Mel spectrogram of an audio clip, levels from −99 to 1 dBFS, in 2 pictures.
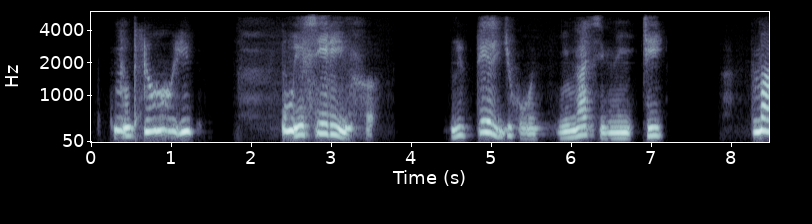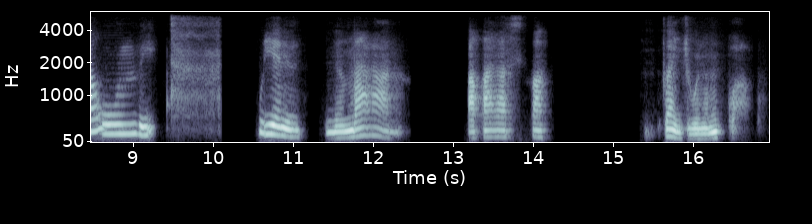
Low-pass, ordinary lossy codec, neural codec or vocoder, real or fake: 5.4 kHz; AAC, 32 kbps; codec, 16 kHz, 0.5 kbps, FunCodec, trained on Chinese and English, 25 frames a second; fake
